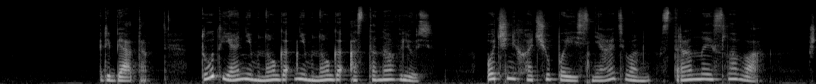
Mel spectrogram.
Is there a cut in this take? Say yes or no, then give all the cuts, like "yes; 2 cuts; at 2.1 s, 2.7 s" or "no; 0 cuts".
yes; 1 cut; at 2.9 s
